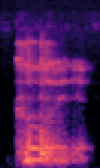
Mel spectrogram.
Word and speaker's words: could: De ahí sigue otro muy formal también, que es otra opción que es could. Could. Recuerden que ese could no se pronuncia la L.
